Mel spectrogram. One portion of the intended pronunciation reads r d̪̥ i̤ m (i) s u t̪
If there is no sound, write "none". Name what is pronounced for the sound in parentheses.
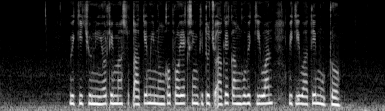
a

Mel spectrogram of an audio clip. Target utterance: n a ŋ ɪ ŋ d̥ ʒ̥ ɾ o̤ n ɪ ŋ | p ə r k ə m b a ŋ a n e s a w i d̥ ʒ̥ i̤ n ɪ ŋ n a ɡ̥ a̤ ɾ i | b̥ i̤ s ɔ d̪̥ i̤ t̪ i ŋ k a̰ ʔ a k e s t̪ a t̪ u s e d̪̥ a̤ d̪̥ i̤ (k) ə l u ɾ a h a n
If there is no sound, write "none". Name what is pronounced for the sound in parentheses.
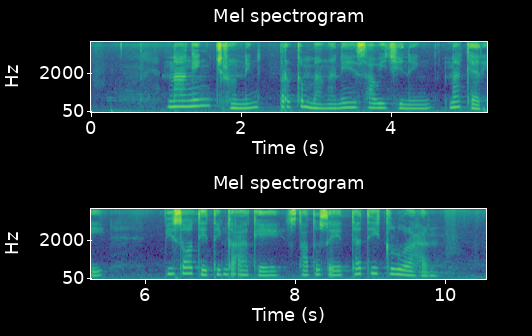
k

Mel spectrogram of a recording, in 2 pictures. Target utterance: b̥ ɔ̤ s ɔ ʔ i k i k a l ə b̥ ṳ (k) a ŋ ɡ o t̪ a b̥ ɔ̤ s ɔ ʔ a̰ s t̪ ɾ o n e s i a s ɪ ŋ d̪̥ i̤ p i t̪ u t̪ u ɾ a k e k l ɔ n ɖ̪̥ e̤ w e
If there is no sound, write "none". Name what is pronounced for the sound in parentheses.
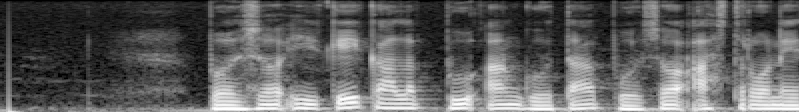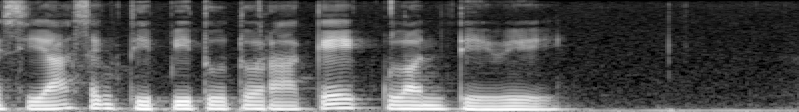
ʔ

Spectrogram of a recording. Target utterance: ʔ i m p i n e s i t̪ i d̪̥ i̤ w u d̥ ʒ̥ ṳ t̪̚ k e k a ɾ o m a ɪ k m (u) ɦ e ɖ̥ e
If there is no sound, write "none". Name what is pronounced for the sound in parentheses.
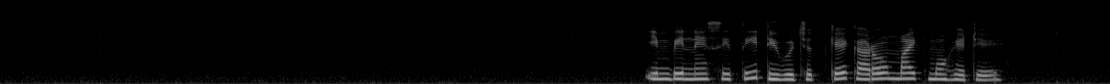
o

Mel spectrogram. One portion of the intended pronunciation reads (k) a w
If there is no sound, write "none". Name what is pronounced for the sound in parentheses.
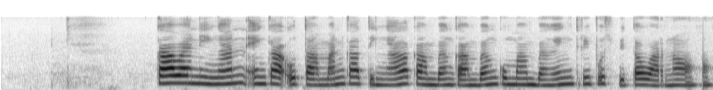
k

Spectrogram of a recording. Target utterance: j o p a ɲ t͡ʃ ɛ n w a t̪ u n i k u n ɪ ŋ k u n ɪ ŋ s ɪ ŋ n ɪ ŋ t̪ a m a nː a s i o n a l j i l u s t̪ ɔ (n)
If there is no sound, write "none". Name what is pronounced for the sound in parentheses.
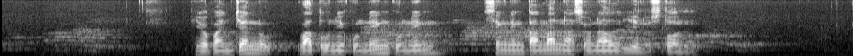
n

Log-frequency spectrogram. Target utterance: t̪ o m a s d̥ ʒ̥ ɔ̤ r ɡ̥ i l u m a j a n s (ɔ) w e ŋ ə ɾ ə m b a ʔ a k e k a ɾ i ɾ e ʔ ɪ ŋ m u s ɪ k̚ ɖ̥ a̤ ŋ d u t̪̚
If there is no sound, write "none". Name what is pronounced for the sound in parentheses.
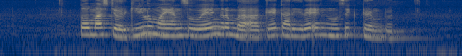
u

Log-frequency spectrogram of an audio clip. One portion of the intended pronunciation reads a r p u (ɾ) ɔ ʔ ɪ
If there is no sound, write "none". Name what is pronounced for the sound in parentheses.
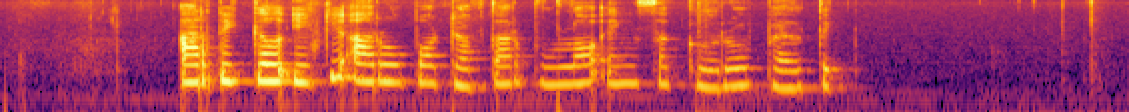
l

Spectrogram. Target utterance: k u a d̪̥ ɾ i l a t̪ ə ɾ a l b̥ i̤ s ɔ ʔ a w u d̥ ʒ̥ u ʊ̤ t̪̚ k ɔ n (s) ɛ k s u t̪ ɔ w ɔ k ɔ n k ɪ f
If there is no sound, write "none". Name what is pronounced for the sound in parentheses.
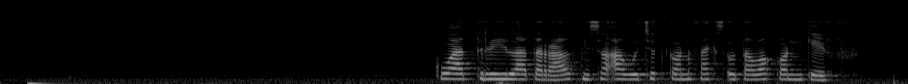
f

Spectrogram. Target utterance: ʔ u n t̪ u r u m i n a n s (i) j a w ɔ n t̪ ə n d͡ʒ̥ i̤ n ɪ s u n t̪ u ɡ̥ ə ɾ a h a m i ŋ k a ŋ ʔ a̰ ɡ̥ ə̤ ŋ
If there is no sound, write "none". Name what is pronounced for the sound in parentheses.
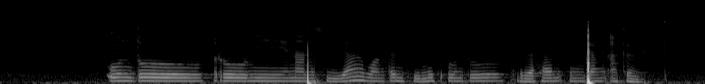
i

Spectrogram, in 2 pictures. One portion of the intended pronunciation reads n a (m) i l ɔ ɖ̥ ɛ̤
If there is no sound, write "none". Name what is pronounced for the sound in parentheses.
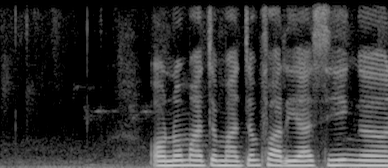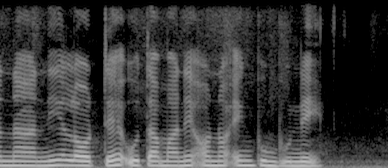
n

